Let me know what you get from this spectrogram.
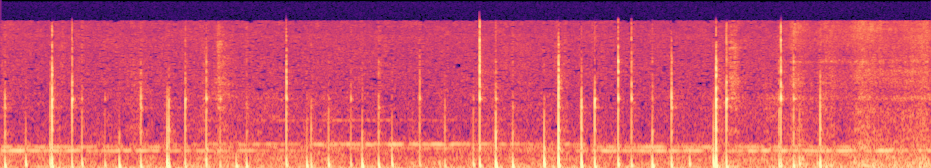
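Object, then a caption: Flat wooden flower cutout with grooves. Long nails tap and scratch along the grooves of a flat, solid wooden flower cutout held up in front of the microphone. Quick, dry clicks with almost no ring come in an irregular patter over a soft scratching hiss and a faint steady tone.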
